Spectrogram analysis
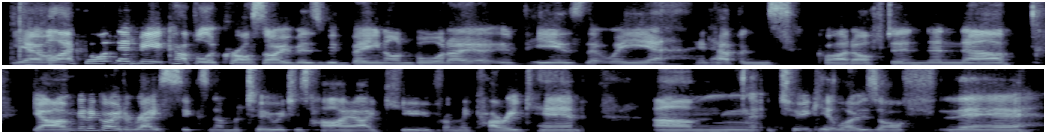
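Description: An Australian woman runs through her picks in a fairly low voice. She sounds informal and a little hesitant, giving unscripted commentary on horse racing as a panel tipster. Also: fairly even intonation, normal speed, a bit bright. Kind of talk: casual unscripted tipping commentary.

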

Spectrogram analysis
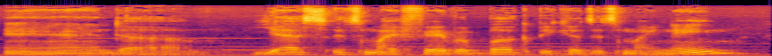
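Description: A man from Iran giving his personal faith testimony to a church group in a casual, loose way, with frequent pauses and restarts. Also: lowish voice, steady tone, darkish tone, faint music behind.

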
